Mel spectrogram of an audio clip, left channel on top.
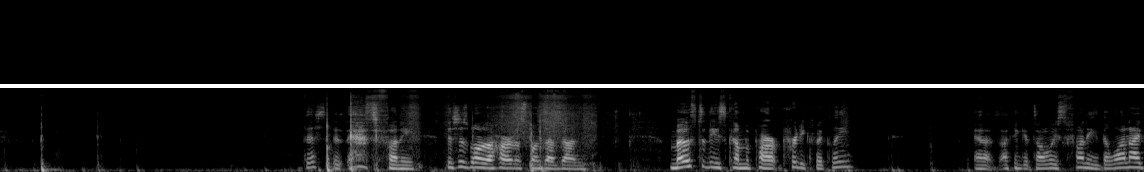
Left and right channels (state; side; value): silent; left; 55 dB below the other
